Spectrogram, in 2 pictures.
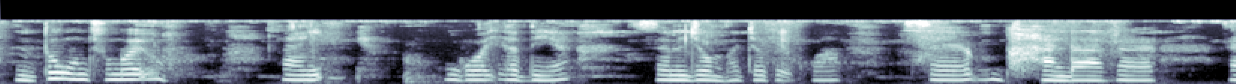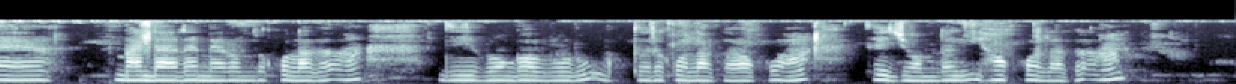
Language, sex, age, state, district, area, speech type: Santali, female, 18-30, West Bengal, Bankura, rural, spontaneous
